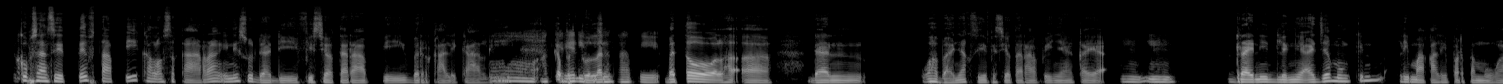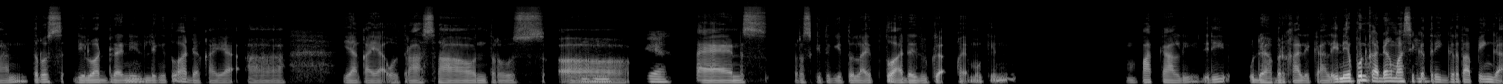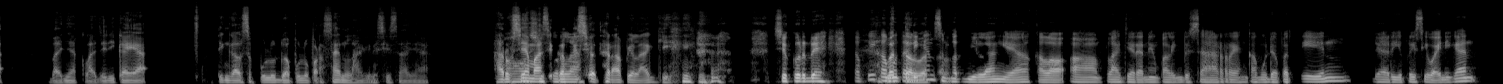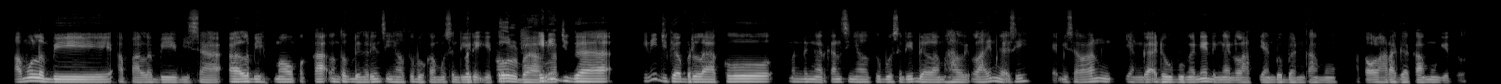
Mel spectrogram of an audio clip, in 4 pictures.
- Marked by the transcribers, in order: in English: "dry needling-nya"; in English: "dry needling"; in English: "ke trigger"; tsk; laughing while speaking: "fisioterapi"; laugh
- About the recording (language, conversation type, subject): Indonesian, podcast, Pernahkah kamu mengabaikan sinyal dari tubuhmu lalu menyesal?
